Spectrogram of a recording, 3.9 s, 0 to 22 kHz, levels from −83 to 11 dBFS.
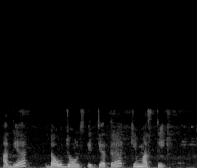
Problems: none marked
